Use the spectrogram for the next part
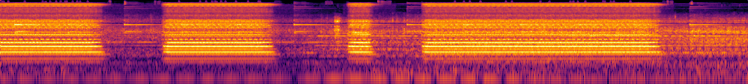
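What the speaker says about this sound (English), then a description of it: "We begin with this morning's premier passenger train, the Shoshone, racing to Denver." An HO scale model passenger train on a Colorado & Southern layout runs with a steady mechanical rumble, broken by several long horn blasts that start and stop in bursts across the run, with no talking.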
